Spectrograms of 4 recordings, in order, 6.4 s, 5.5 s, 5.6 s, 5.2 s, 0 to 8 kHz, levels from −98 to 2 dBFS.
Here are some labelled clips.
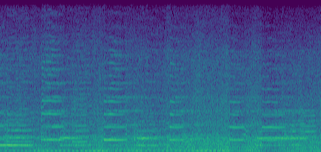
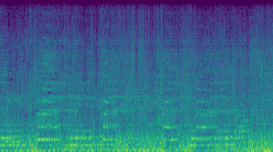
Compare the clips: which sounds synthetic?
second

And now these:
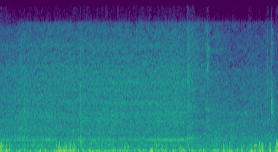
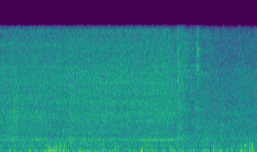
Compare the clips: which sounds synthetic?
first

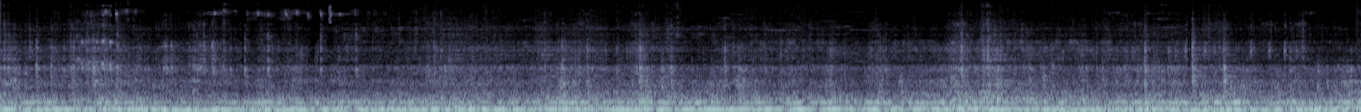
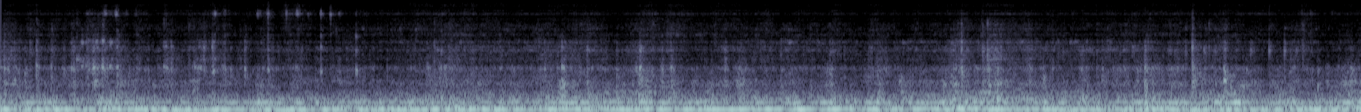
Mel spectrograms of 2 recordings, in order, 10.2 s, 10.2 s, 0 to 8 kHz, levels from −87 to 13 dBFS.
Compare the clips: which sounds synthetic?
second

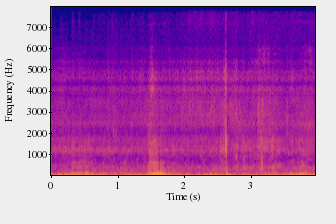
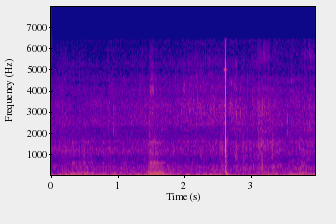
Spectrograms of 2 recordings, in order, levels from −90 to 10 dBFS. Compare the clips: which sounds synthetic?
first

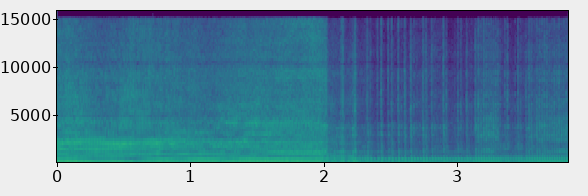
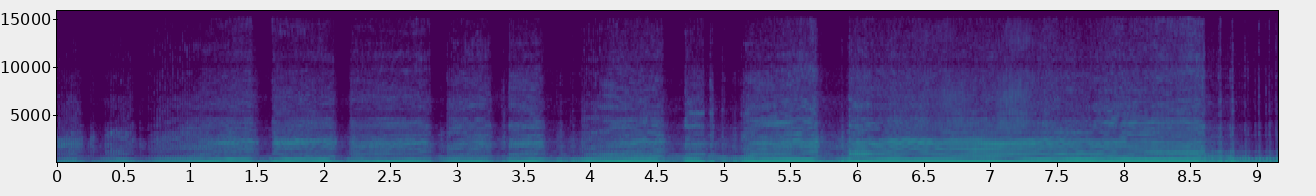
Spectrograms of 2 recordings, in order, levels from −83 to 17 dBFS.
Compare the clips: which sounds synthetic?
first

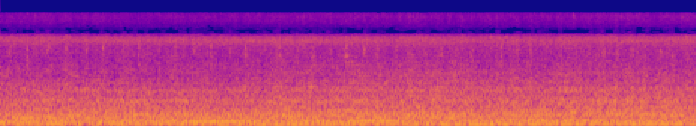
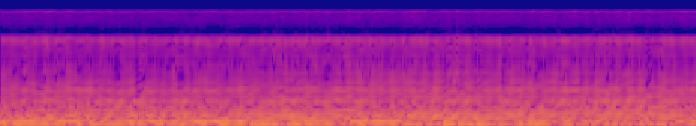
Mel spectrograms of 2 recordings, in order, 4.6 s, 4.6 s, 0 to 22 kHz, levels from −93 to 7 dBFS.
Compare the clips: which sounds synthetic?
second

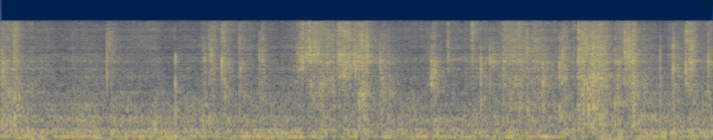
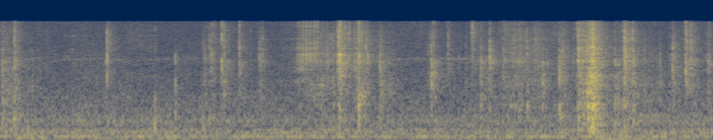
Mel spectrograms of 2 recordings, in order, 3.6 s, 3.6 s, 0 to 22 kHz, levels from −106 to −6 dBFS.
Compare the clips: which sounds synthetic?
first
